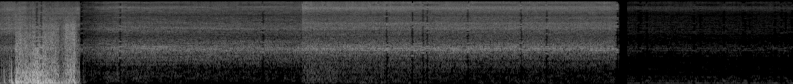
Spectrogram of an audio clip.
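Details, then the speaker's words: Instant Pot during water test, valve moved from sealing to venting; strong steady steam hiss drops in force partway then fades to a quieter rush as pressure releases normally before the red float valve drops. "steam is still coming out, but not so powerfully."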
